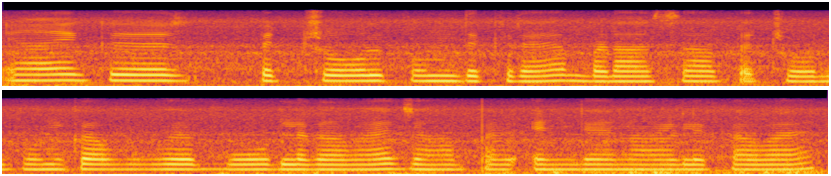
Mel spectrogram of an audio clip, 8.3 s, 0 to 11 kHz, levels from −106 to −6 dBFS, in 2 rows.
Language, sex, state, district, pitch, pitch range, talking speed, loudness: Hindi, female, Chhattisgarh, Balrampur, 195 Hz, 195-215 Hz, 180 wpm, -15 LUFS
